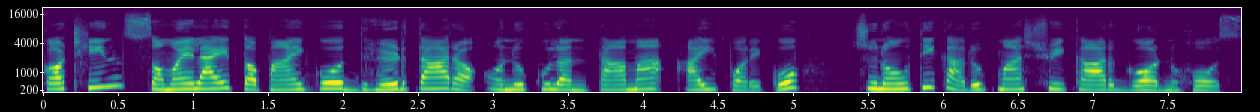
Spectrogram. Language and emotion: Nepali, neutral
